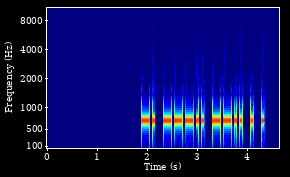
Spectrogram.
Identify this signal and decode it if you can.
Morse code, heard as a keyed tone, about 22 wpm, 700 Hz. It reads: N8ZEE
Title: USA Call Signs - 5 Characters - Repeated 3x - 22wpm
